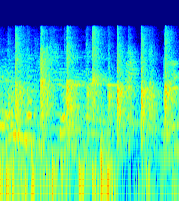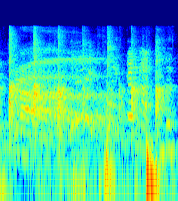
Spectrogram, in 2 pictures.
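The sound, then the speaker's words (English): An audience claps at a comedy workshop as the next comedian is welcomed to the stage. Loud, uneven applause keeps going throughout, with voices rising over it. “Your next comedian, very funny lady, put your hands together for Melinda Adams.”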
